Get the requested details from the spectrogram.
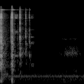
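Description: An aluminum disc, a knockout plug from an electrical box, is dropped again and gives a quick run of bright, thin clinks as it bounces, with almost no low end and very little ring. It is identified as an aluminum electrical knockout plug, not a steel penny planchet.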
